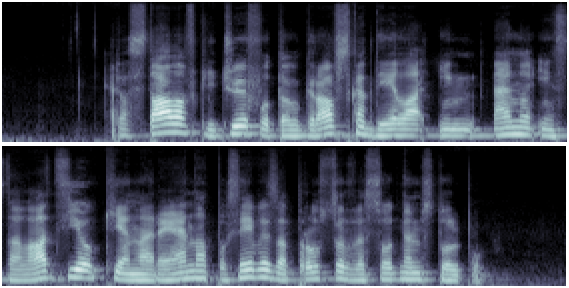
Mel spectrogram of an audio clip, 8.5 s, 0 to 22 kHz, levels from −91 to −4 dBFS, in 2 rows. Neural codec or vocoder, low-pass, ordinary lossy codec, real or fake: codec, 44.1 kHz, 2.6 kbps, SNAC; none; none; fake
